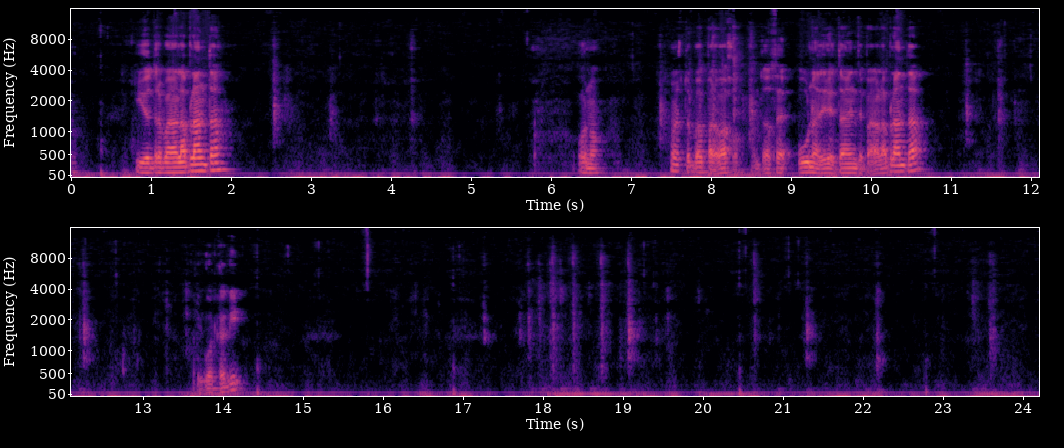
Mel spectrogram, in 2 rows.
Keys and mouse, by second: 0.5 click, 0.7 e, 1.4 click, 1.8-12.7 middle drag, 7.9 ctrl+z, 10.3 click, 12.7 right click, 13.5 e, 14.5 click, 15.2 right click, 15.9-17.0 middle drag, 16.4 g, 17.0 click, 18.0 ctrl+z, 19.3 right click, 19.9 g, 20.6 click, 21.1 ctrl+right click, 22.1 e, 22.9 click, 23.4 s.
